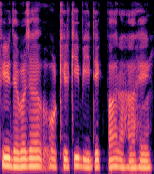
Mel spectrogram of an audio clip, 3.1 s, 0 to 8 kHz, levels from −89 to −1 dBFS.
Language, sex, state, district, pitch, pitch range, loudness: Hindi, male, Arunachal Pradesh, Papum Pare, 130 Hz, 120-135 Hz, -16 LUFS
